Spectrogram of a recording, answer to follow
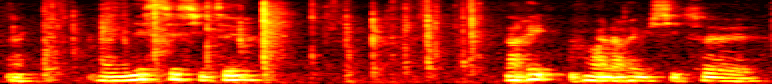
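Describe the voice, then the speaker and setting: A woman's voice: very deep voice, slow. A woman with a throat infection giving an informal tarot reading to online viewers, hesitant, trailing off and repeating her phrases. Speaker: tarot card reader. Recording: echoey room, faint noise and clicks.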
